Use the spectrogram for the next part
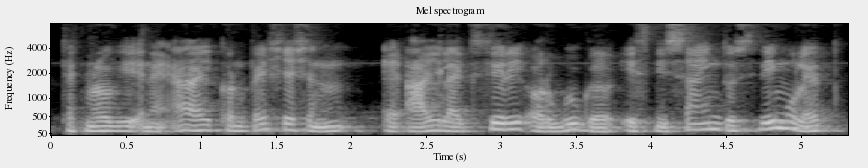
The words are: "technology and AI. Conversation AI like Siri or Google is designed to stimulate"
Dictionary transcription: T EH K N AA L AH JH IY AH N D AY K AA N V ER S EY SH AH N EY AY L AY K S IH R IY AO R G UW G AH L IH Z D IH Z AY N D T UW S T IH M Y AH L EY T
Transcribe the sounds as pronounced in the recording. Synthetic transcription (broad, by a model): T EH K N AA L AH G IY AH N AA AY K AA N P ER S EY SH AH N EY AY L AY K S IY R IY AO R G UW G AH L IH S D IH S AY N T UW S T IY M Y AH L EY T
